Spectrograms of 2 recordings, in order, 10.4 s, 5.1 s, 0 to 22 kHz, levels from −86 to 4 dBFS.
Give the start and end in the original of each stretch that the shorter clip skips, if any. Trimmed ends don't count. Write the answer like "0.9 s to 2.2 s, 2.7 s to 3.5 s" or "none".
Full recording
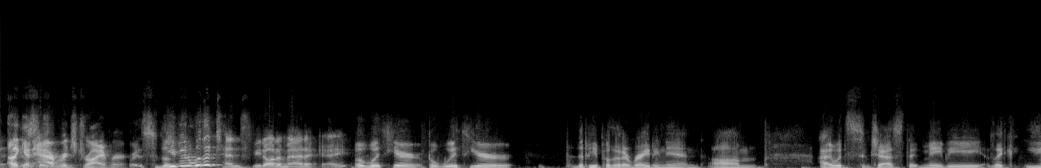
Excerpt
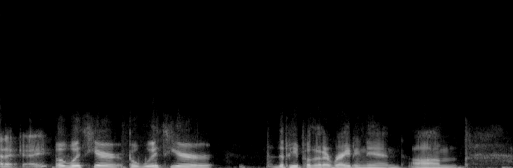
none

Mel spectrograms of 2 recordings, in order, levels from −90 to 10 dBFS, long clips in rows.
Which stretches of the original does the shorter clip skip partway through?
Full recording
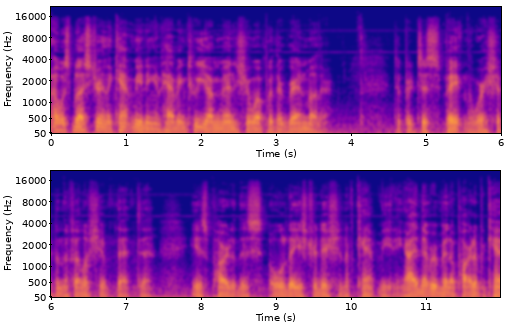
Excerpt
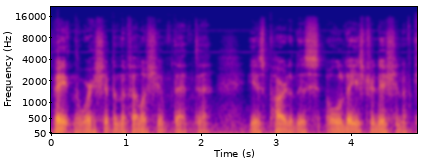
none

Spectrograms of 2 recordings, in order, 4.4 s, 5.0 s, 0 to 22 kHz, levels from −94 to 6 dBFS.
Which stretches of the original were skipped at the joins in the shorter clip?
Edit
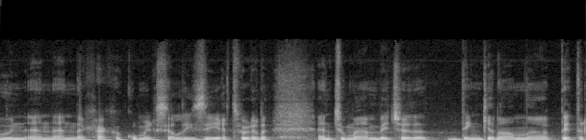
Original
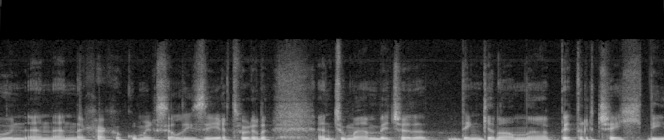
none

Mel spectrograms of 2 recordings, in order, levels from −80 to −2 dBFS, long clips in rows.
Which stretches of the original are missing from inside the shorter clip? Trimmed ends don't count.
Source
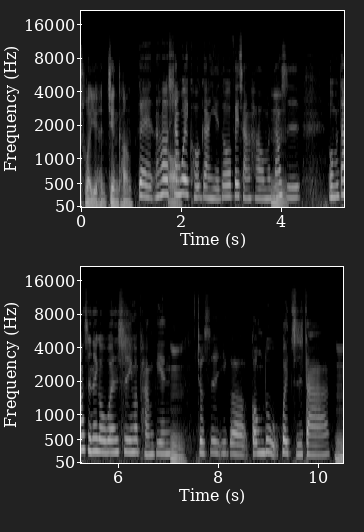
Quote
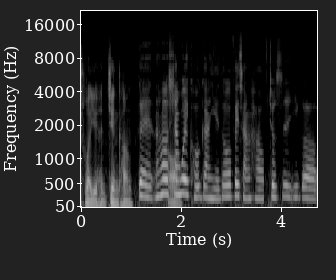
3.6 s to 7.5 s

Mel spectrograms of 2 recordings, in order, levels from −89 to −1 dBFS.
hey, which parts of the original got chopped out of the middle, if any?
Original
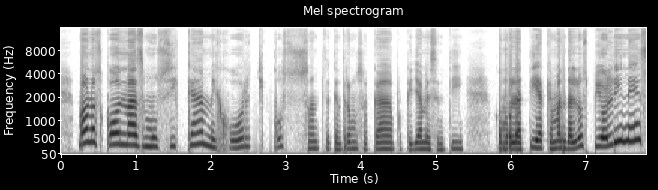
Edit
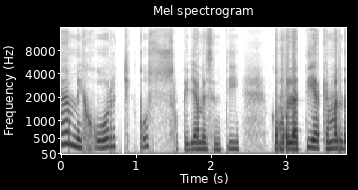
3.3 s to 4.5 s

